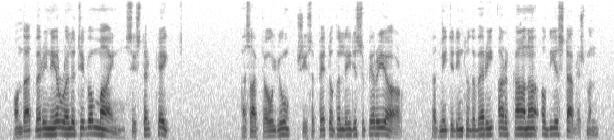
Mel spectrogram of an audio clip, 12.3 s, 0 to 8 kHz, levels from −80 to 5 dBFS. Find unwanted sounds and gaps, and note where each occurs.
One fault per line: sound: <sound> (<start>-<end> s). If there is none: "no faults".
no faults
